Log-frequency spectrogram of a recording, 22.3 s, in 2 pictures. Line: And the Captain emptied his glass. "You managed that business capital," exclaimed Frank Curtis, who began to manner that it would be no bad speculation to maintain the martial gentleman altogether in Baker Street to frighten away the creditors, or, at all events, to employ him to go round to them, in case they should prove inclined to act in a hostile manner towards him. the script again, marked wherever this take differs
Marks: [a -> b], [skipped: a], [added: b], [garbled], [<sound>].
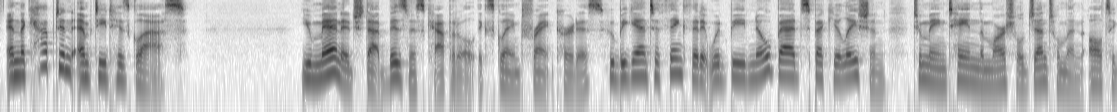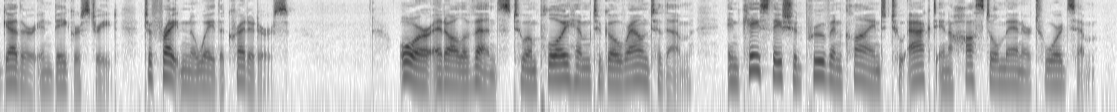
And the Captain emptied his glass. "You managed that business capital," exclaimed Frank Curtis, who began to [manner -> think] that it would be no bad speculation to maintain the martial gentleman altogether in Baker Street to frighten away the creditors, or, at all events, to employ him to go round to them, in case they should prove inclined to act in a hostile manner towards him.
